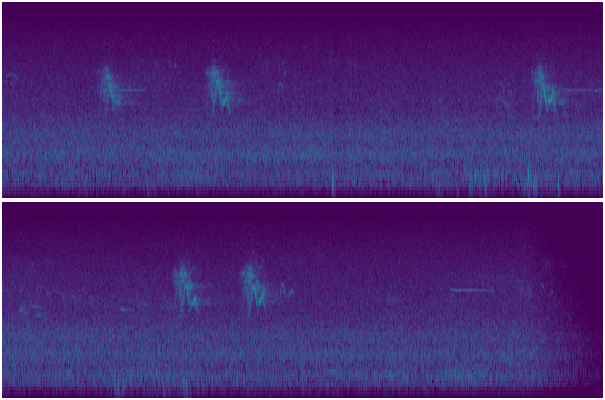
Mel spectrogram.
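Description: Outdoor meadow ambience: a steady background hiss with five short, high bird chirps spread through it. The sound fades out near the end.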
